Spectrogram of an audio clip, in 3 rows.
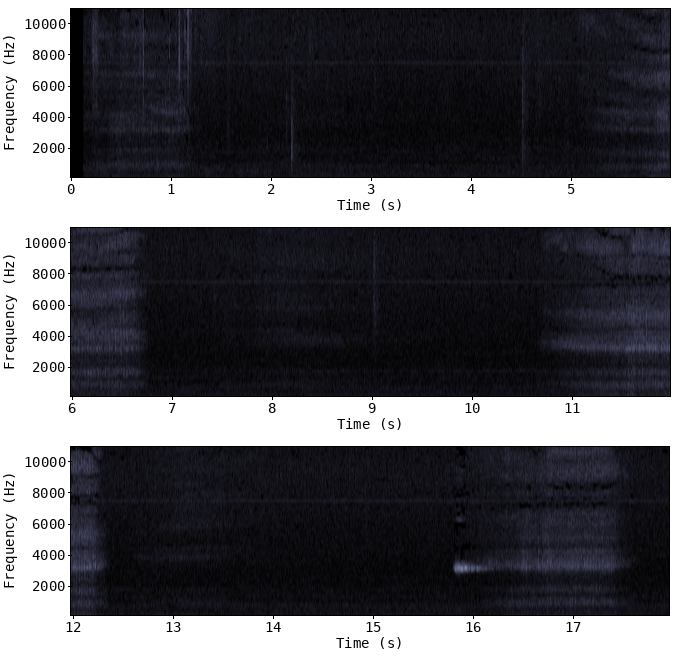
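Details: Dog snoring after a rough night: three slow, noisy, rasping breaths about five seconds apart in a quiet room, about 11 a minute.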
